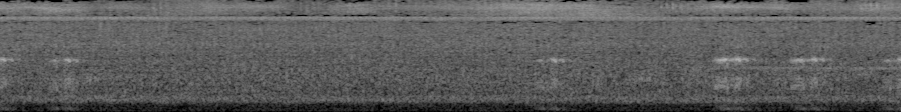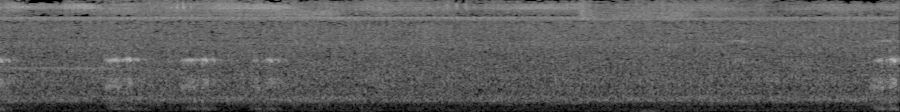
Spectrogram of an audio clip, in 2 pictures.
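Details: Frog repeating brief, buzzy croaks scattered through the recording, some in quick pairs or triplets, set against a steady, loud hissing background.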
